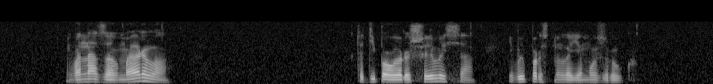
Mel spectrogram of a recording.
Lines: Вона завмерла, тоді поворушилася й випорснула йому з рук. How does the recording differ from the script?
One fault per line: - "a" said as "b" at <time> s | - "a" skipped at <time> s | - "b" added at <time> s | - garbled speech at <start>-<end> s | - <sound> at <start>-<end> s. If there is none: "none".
none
